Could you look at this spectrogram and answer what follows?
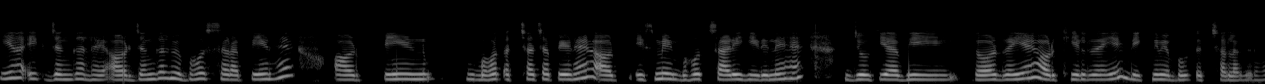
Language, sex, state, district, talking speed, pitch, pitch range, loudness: Hindi, female, Bihar, Gopalganj, 190 wpm, 230 Hz, 220-245 Hz, -36 LUFS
